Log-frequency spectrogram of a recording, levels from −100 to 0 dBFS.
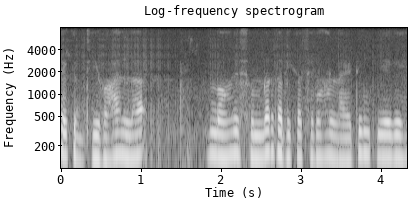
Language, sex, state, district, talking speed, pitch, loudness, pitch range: Chhattisgarhi, male, Chhattisgarh, Rajnandgaon, 180 wpm, 140 Hz, -18 LUFS, 140-150 Hz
